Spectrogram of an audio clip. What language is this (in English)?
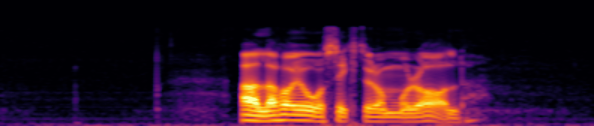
Swedish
